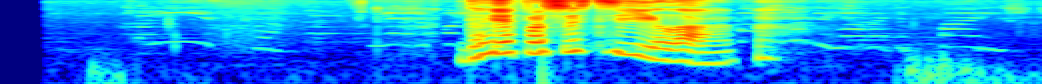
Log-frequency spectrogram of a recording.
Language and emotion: Russian, positive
